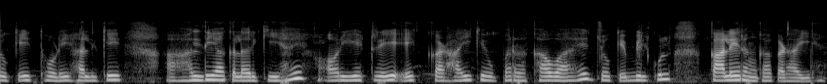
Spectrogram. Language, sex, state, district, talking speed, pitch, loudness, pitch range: Hindi, female, Bihar, Gopalganj, 190 wpm, 185 Hz, -23 LUFS, 175-195 Hz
